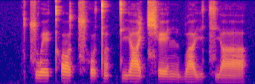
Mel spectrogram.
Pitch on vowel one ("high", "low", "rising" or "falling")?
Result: high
